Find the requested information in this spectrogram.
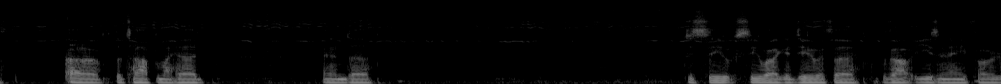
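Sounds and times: rotary tool whining: 0:00.0 - 0:10.0.

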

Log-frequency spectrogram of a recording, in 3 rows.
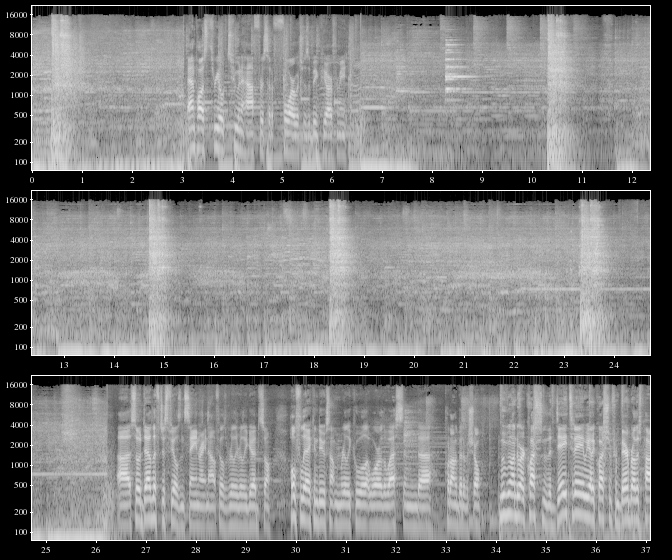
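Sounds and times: music with heavy bass: 0:00.0 - 0:09.0, 0:10.2 - 0:26.3.

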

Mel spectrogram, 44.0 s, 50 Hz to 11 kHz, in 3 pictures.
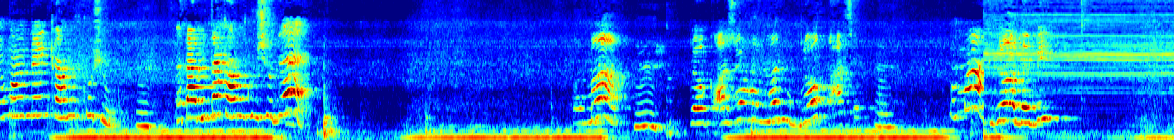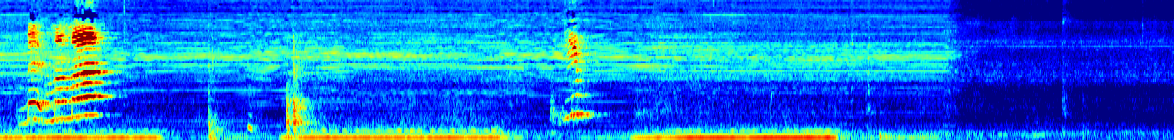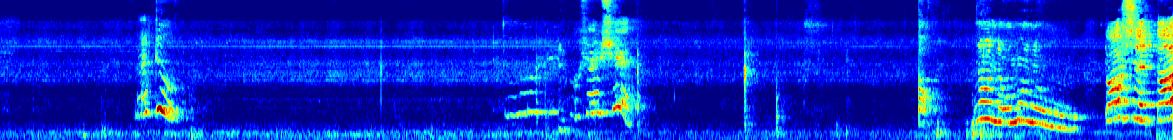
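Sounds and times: low steady hum: 0:00.2 - 0:03.3, 0:09.1 - 0:21.5.

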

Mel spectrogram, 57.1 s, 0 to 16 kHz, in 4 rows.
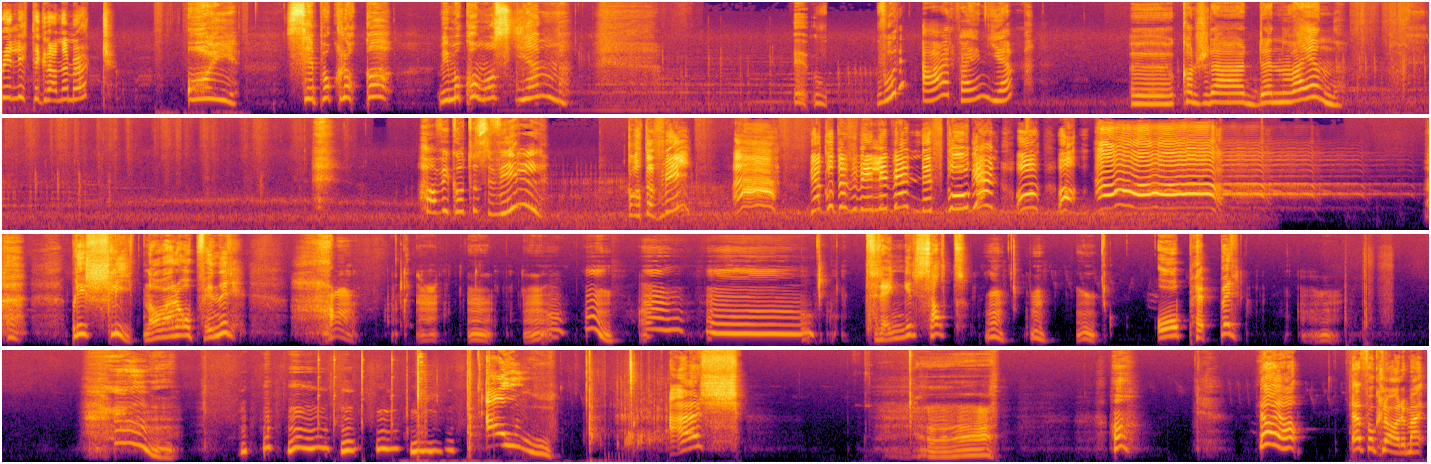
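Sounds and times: faint rustle: 0:04.9 - 0:24.4, 0:41.8 - 0:43.4
high-pitched cartoon voices calling: 0:20.5 - 0:28.4.

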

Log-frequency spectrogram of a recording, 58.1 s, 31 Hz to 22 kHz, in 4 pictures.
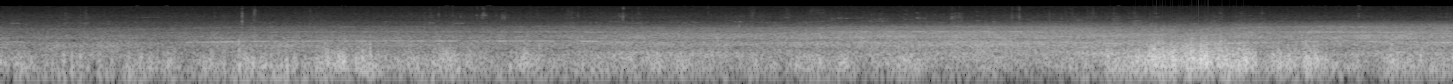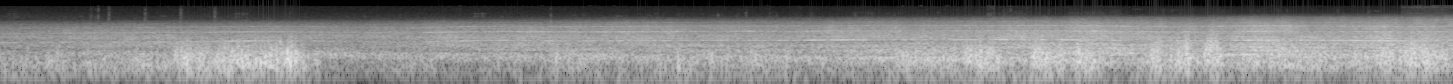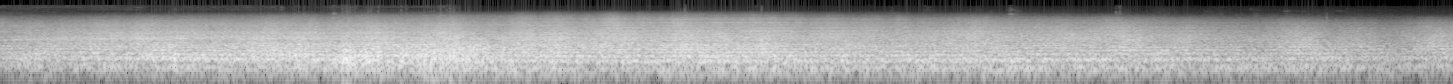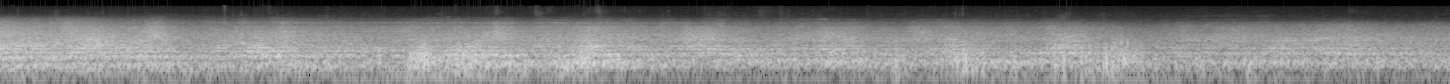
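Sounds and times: high whine of engine fans: 0:00.0 - 0:58.0
jet airliner flying overhead: 0:00.0 - 0:58.0.

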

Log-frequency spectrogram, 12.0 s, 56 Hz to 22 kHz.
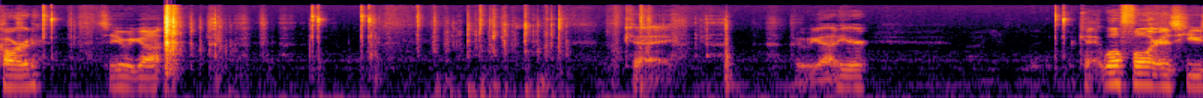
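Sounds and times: keyboard typing: 0:03.1 - 0:05.8, 0:10.5 - 0:10.8.

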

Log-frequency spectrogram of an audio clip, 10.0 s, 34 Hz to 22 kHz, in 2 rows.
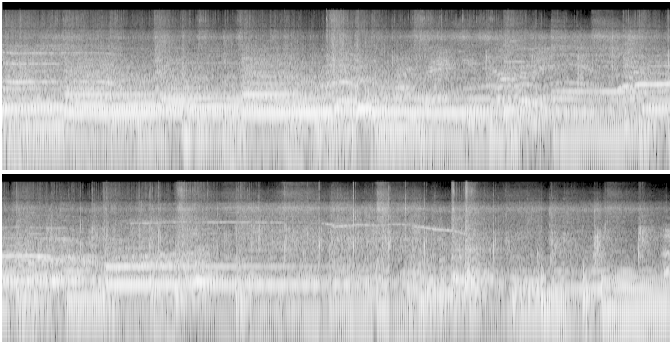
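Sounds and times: electric violin: 0:00.0 - 0:03.0
electric guitar: 0:00.0 - 0:10.0.

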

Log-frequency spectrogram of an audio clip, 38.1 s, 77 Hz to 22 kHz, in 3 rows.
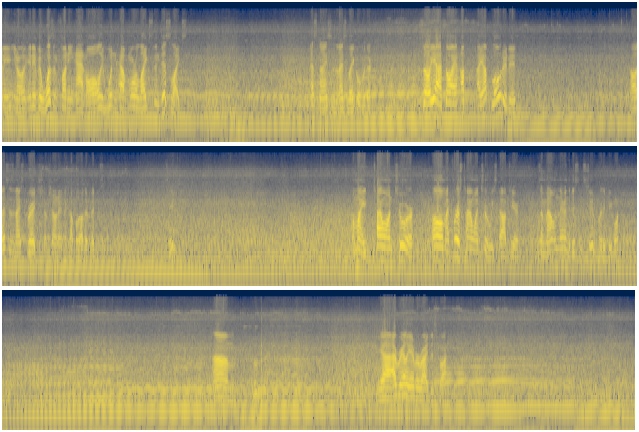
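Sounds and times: motorcycle engine cruising: 0:00.0 - 0:38.0
road noise: 0:00.0 - 0:38.0.

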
